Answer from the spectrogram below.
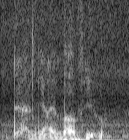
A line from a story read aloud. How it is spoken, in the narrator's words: he whispered in my ear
